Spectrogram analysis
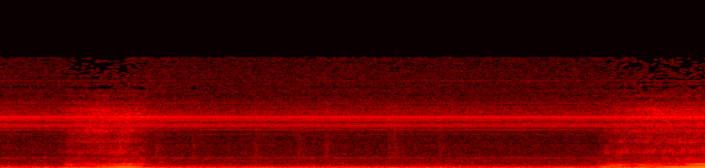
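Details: A person snoring: two low, fluttering snores about four seconds apart over a steady background hum.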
